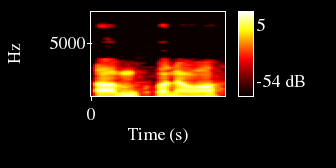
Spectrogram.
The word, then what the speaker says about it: Klonoa: It's like, or it's like, play, how do I pronounce it? Klonoa.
